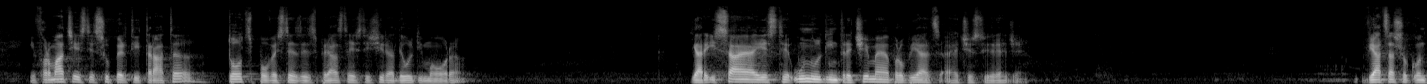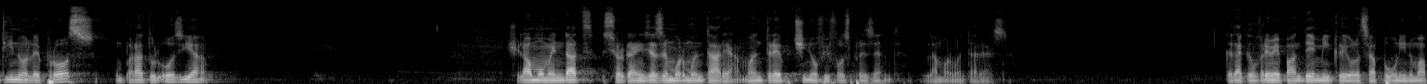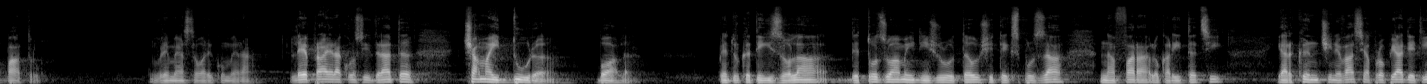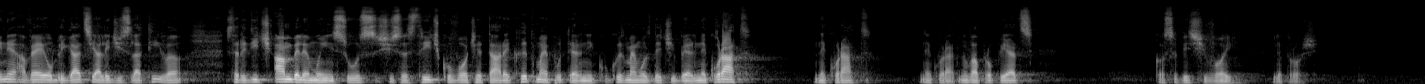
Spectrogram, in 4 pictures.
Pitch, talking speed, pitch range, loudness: 100 Hz, 135 wpm, 90-110 Hz, -22 LUFS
